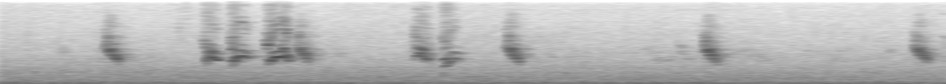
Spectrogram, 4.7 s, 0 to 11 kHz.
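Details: Sparrows coming to a post to be fed at a Tenmangu shrine on 26 June 2024: short, high chirps in scattered bursts, some doubled or clustered, over a soft background hum.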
